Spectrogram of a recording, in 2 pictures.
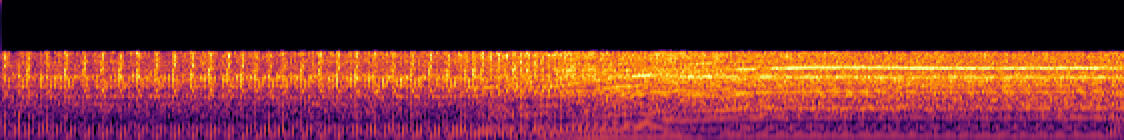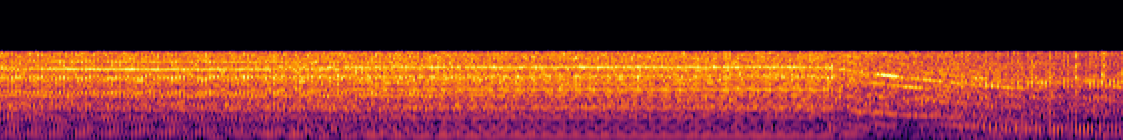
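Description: A loud leaf blower sound effect roars up to speed, holds a steady high whine for several seconds, then winds back down, without any talking.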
